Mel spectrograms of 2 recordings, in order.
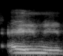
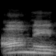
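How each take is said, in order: First: The name is said the English way. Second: The name is said the French way. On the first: The speaker calls it wrong. "you might think of it as Amy" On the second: The speaker calls it right. "it is the French pronunciation"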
